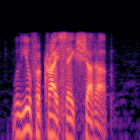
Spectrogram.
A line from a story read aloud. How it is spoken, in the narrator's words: Kojak continued to growl, his hackles up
